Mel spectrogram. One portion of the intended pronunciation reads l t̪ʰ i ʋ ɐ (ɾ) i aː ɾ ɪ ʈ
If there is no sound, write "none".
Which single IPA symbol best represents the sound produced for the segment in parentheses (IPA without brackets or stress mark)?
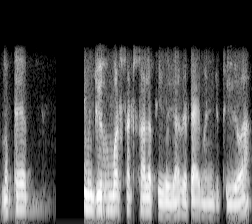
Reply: none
